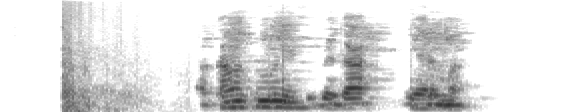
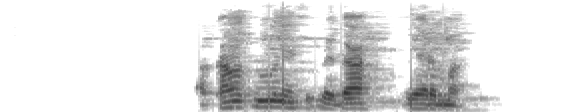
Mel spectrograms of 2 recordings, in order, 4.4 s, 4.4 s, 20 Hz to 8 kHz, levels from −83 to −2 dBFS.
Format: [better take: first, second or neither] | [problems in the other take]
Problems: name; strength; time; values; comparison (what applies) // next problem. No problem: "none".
second | noise reduction (classical method WPE with log-MMSE)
